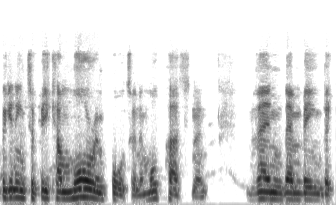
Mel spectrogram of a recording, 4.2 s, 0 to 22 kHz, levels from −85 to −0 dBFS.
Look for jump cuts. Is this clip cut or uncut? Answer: uncut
